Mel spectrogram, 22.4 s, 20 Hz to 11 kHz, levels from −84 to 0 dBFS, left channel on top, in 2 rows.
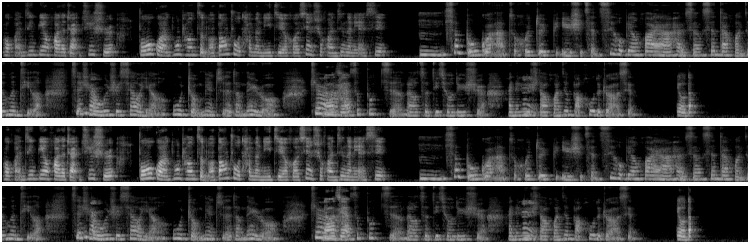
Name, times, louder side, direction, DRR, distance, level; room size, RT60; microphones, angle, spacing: voice 1, 0.0-5.7 12.5-12.7 16.0-16.4 19.0-19.2 21.3-21.5, right 4 dB, 30° right, 0.3 m, -33 dB
voice 2, 6.3-16.4 16.7-20.7, left 1 dB, 10° left, 0.7 m, -36 dB
4.8 x 2.3 x 4.2 m
head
